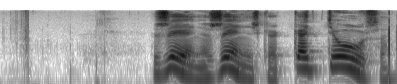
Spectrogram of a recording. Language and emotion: Russian, positive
